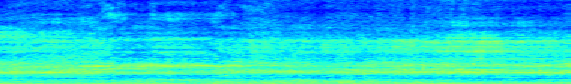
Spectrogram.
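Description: Racing kart engines running on the circuit: a steady, overlapping drone of several karts lapping, with no single kart passing close.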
